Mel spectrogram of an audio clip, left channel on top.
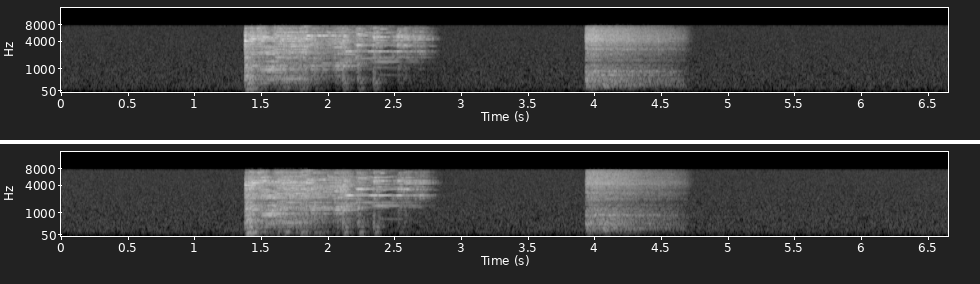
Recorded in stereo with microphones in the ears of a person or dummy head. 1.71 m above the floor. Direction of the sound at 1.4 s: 55° left (ahead or behind).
